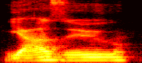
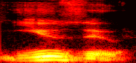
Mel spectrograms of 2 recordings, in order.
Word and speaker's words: yuzu: And that is lemon yazu or I learned the other day. I'm saying it wrong. It's not yazu. It's yuzu. Yuzu.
